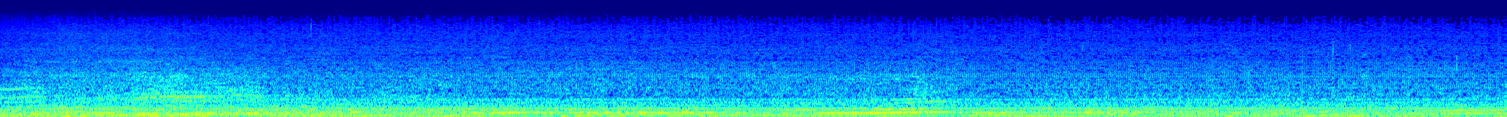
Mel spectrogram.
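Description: A junior sedan race car circles Gympie Speedway on a lap of honour after a New Stars final, its engine a steady, fairly distant drone mixed with crowd and track ambience.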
